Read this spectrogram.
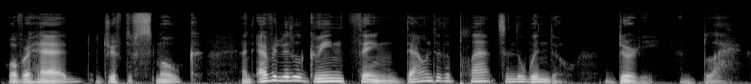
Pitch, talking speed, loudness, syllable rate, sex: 110 Hz, 160 wpm, -19 LUFS, 4.3 syllables/s, male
